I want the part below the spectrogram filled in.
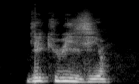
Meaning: inflection of décuire: 1. first-person plural imperfect indicative 2. first-person plural present subjunctive
- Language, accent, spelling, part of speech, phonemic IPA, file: French, Canada, décuisions, verb, /de.kɥi.zjɔ̃/, LL-Q150 (fra)-décuisions.wav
